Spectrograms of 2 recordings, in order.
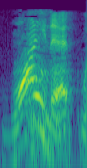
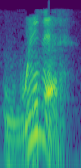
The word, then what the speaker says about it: Wynette: Incidentally, the correct pronunciation of the country singer Tammy's last name is not Wynette, which most people say, but she said it was Wynette.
